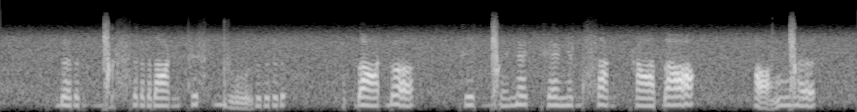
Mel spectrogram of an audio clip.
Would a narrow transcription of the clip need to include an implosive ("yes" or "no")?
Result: yes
